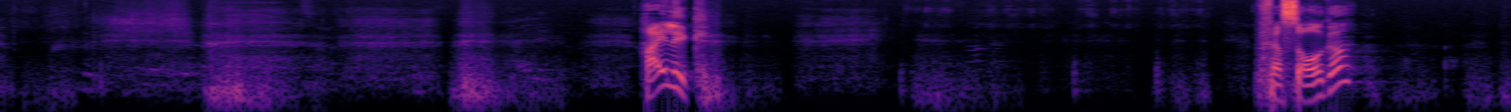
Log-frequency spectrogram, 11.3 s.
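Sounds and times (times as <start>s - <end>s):
speech: 4.8s - 5.5s, 9.5s - 10.2s
pen scratching on paper: 6.8s - 9.2s.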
